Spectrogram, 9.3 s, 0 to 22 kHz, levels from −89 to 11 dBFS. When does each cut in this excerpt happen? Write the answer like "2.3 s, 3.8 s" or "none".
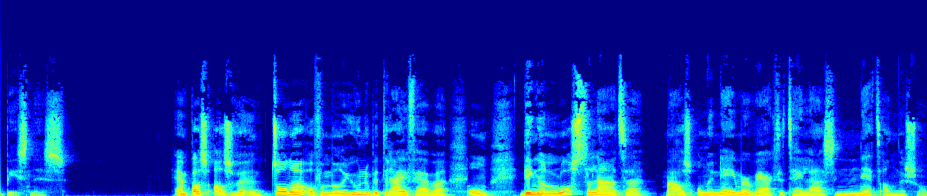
1.7 s, 4.7 s, 6.6 s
